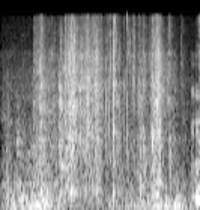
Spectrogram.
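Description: Crinkling and rustling of packaging handled by hand: irregular, crackly, lasting most of the two seconds.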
